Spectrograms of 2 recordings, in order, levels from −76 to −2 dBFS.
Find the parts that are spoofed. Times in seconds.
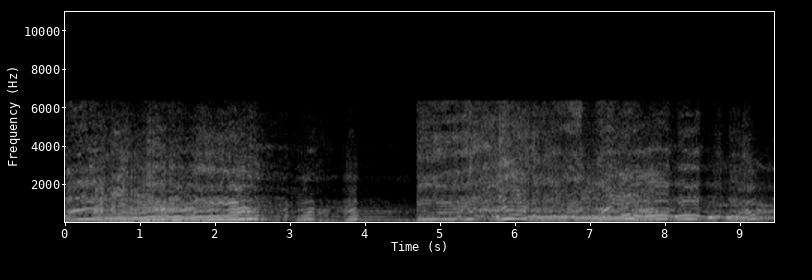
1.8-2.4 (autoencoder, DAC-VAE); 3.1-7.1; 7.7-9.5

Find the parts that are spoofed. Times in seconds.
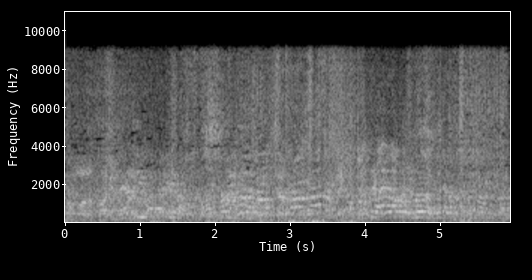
2.7-5.1 (autoencoder, DAC-VAE)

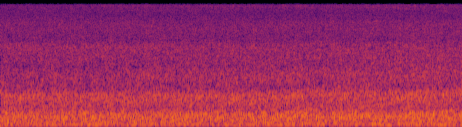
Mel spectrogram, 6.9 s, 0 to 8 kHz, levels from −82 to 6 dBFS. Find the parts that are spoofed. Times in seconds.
0.0-5.5 (autoencoder, DAC-VAE); 6.3-6.9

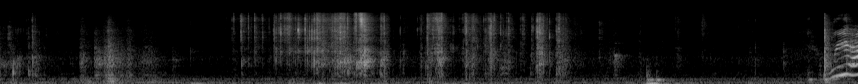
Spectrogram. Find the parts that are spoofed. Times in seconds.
1.5-3.9 (autoencoder, DAC-VAE)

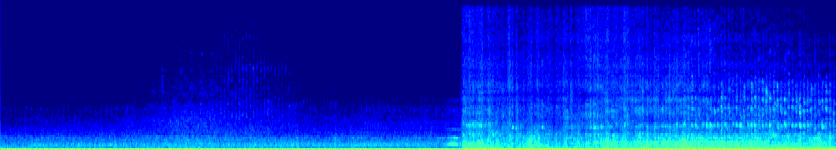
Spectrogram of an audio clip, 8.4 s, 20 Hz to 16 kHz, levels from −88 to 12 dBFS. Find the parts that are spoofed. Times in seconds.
3.6-6.9 (autoencoder, DAC-VAE)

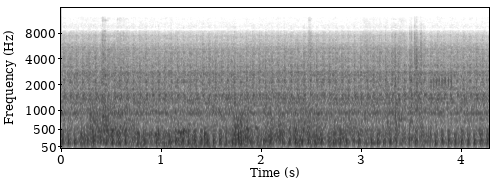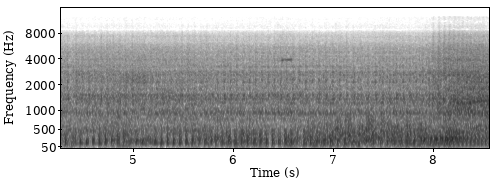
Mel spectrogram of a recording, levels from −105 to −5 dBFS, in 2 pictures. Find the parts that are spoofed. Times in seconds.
4.4-5.8 (autoencoder, DAC-VAE)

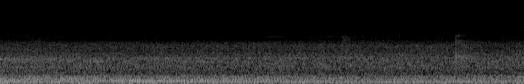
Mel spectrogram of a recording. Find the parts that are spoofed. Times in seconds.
0.0-2.3 (autoencoder, DAC-VAE); 3.5-5.2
